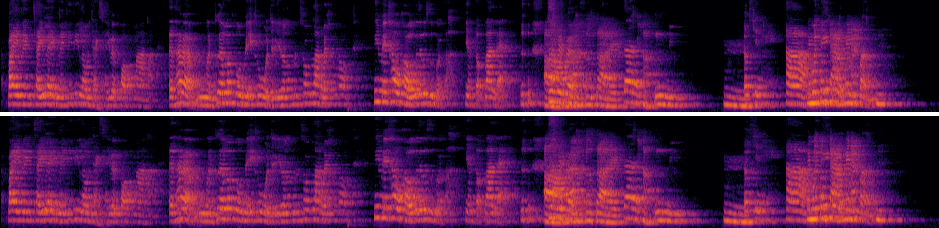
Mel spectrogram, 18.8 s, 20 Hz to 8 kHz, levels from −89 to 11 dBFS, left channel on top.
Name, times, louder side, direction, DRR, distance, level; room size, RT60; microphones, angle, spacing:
voice 1, 0.1-3.0 3.4-6.9 7.5-10.1 10.4-11.9 12.5-13.6 14.9-15.4 15.7-17.5, left 2 dB, 70° left, 2 dB, 1.0 m, -28 dB
voice 2, 10.9-12.5 12.8-13.1 14.5-15.1 16.1-17.2 17.5-17.6, right 1 dB, 15° right, -1 dB, 0.4 m, -25 dB
5.2 x 4.1 x 5.5 m, 1.1 s
head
